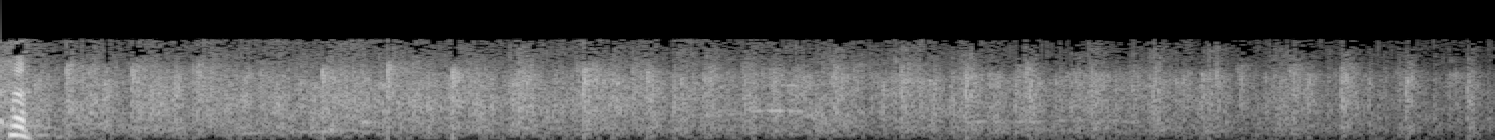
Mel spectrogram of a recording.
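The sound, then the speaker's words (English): A crowd applauds steadily for several seconds for a group of high school seniors, many hands clapping in a dense, even patter that holds fairly loud throughout, with faint voices mixed into the noise. “Can we just clap?”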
